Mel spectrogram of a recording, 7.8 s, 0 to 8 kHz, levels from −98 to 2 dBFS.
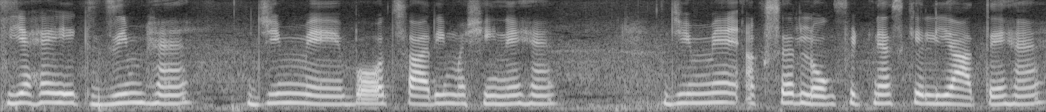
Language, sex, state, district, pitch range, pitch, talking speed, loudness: Hindi, female, Haryana, Charkhi Dadri, 220-245 Hz, 230 Hz, 145 wpm, -16 LUFS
